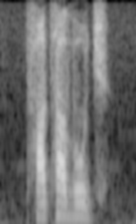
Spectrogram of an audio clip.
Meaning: 1. moistened, immersed, soaked, imbued 2. full, very full; running over, full to the brim
- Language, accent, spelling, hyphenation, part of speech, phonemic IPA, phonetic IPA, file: Armenian, Eastern Armenian, թաթավուչ, թա‧թա‧վուչ, adjective, /tʰɑtʰɑˈvut͡ʃʰ/, [tʰɑtʰɑvút͡ʃʰ], Hy-թաթավուչ.ogg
